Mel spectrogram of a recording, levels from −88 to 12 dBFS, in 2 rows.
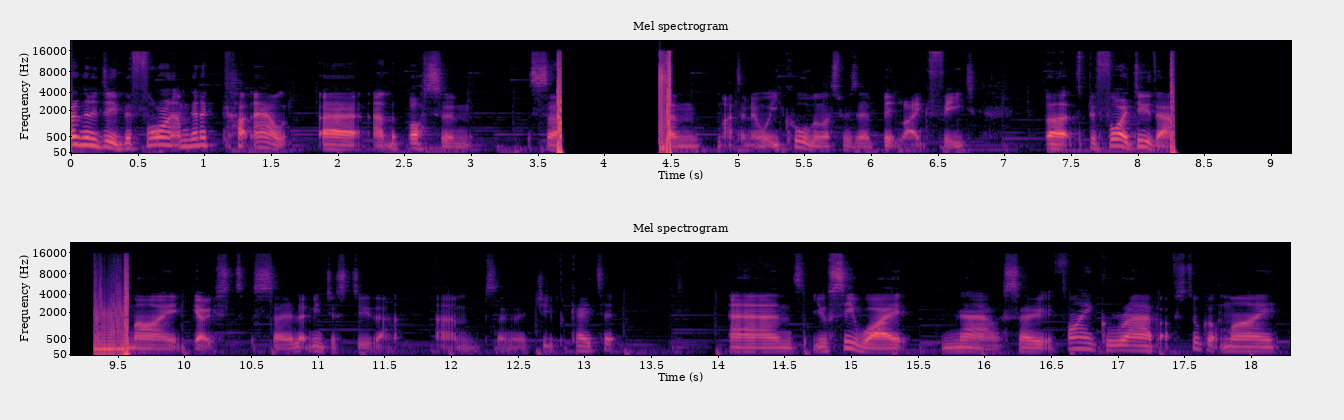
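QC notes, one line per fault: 3.64–4.49 s and 8.25–9.57 s, cable pulled and plugged in: a live lead is yanked out and reinserted twice. Each event opens with a pop as the contact breaks, then near silence for about 0.8 s the first time and 1.28 s the second. A 60 Hz mains buzz follows, 58 ms and then 227 ms long, while only the plug tip touches and the unshielded input picks up hum. A second pop marks the full reconnection as the audio returns.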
